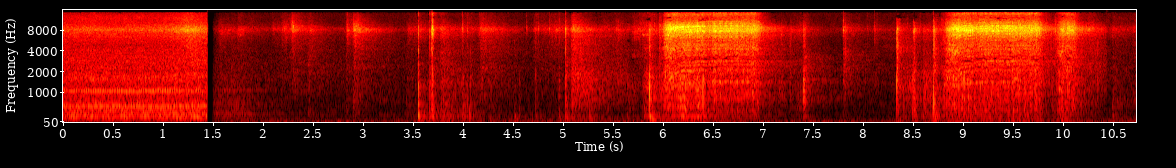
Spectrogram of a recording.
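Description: A car lift's motor running steadily and cutting off sharply about a second and a half in. Then a few knocks on a plastic engine undertray and two bursts of about a second each from a cordless power drill/driver, taking out the undertray's fasteners.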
